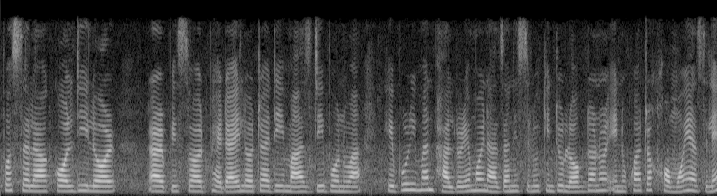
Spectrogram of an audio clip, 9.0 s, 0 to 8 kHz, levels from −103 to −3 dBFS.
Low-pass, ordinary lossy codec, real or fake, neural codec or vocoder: 7.2 kHz; MP3, 64 kbps; real; none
